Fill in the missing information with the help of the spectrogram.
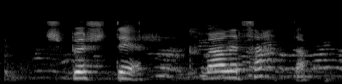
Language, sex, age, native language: Icelandic, female, 9, Icelandic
